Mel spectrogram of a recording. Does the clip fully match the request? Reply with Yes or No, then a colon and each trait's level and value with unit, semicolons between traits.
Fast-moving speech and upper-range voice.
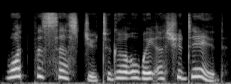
Yes: fast, 235 wpm; very high, 280 Hz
